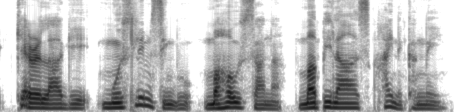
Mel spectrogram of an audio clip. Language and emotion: Manipuri, neutral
